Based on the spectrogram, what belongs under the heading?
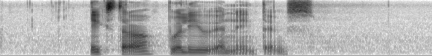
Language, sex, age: Afrikaans, male, 19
